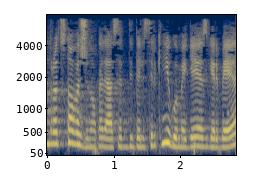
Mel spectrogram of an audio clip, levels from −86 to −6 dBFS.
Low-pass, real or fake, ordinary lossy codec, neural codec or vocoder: 7.2 kHz; real; MP3, 32 kbps; none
